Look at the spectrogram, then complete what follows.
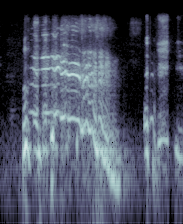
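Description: A horse lets out a loud whinny that wavers and slides downward for over a second, followed by a couple of short breathy snorts.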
